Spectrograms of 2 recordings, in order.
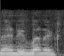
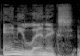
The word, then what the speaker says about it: Annie Lennox: and then it led to Whitney and Annie Lennox. When I saw that audition... – By the way, it's Annie Lennox. For someone you claim to have discovered, at least get her name right, Clive.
